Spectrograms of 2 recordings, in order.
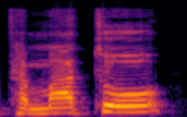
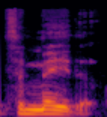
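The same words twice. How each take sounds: First: It is said in a Caribbean accent. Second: It is said in an American accent. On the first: This is the speaker's natural way of saying it. "Instead of saying tomato" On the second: This is adapted so Americans can understand. "I would say tomato"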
